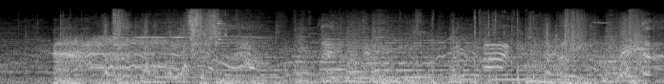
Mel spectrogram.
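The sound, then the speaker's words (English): Horses galloping off after a fight with soldiers: a loud, dense mix of drumming hoofbeats, sharp whinnies and crashing impacts, with shouting voices mixed in throughout. “The sheriff and Gisborne gallop off.”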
